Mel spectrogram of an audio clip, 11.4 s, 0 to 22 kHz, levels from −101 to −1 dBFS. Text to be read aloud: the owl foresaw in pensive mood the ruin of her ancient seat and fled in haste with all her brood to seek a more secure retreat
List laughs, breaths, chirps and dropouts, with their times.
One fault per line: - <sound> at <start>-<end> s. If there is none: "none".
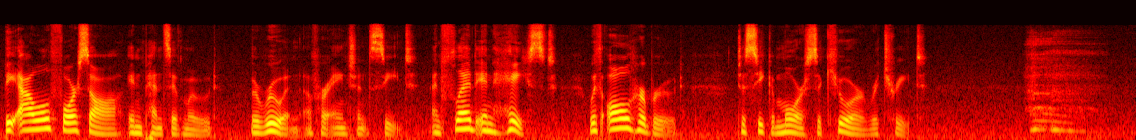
- sigh at 10.2-11.1 s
